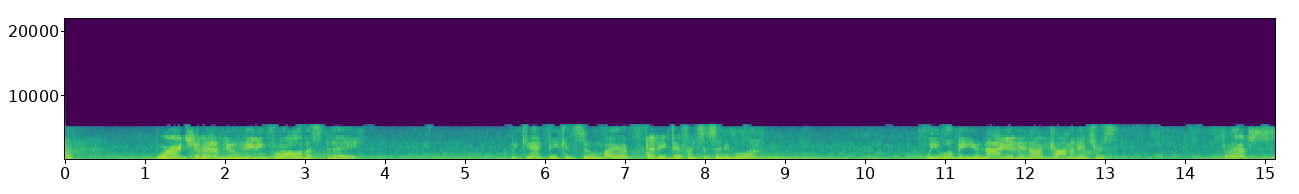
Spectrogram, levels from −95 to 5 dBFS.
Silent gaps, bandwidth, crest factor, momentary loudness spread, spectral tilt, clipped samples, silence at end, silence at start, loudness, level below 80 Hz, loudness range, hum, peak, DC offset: none; 5.4 kHz; 14 dB; 14 LU; -6 dB/octave; under 0.1%; 0 s; 0 s; -13 LUFS; -26 dBFS; 5 LU; none; 0 dBFS; 0.4%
